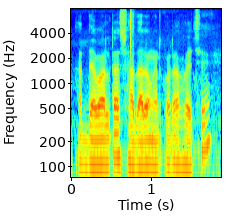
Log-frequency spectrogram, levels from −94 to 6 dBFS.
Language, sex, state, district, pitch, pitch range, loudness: Bengali, male, West Bengal, Alipurduar, 105 Hz, 100-105 Hz, -20 LUFS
